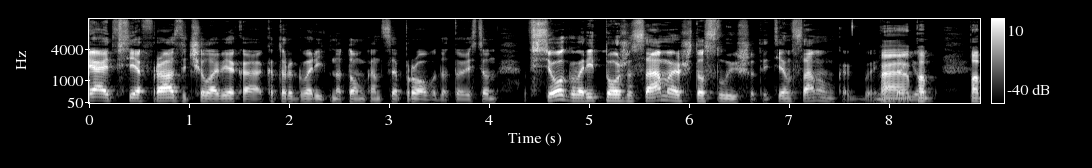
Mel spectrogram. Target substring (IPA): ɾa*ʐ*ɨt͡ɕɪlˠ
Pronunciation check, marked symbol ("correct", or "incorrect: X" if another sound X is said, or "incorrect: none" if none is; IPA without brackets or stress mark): incorrect: z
